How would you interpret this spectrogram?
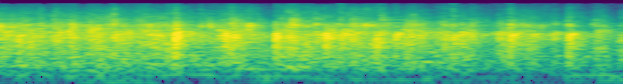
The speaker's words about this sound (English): We're going to give you an enthusiastic, warm round of applause to say welcome to all our guests.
